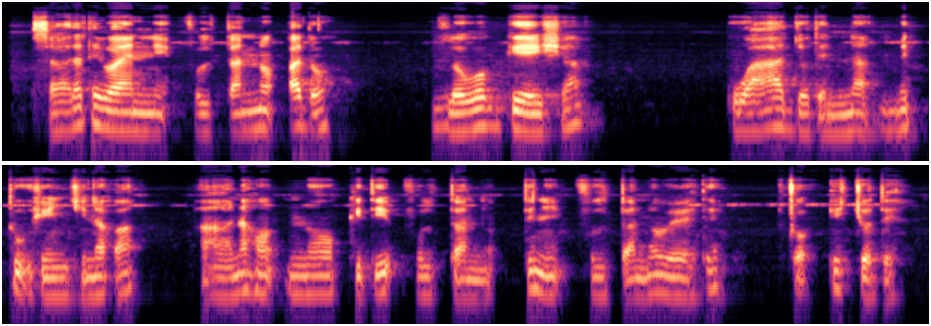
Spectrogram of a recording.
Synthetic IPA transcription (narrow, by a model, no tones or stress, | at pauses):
saːd̪ɐt̪ɛwɐjnːɛfʊlt̪ːɐnːɔɐd̪ɔ | lɔwɔɡe̞ːʃːɐ | waːd̪ɔt̪ɛnːɐmɪt̪ːʊʃɪnt͡ʃːɪnɐfɐ | haːnɐɦɔnoːkːɪt̪ɪfʊlt̪ːɐnːɔt̪ːɪnɪfʊlt̪ːɐnːɔweːt̪ɛ | t͡ʃʼɔ̰ʔɪt͡ʃːɔt̪ɛ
